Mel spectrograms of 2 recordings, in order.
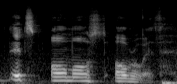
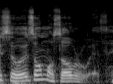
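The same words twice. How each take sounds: First: "almost over with" said slowly, word by word; slow emphasis. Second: Said in the usual way. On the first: Real, not acted. Skater repeating that it's almost over with, slow emphasis on "almost". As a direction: draw out "almost" and "over" deliberately.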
